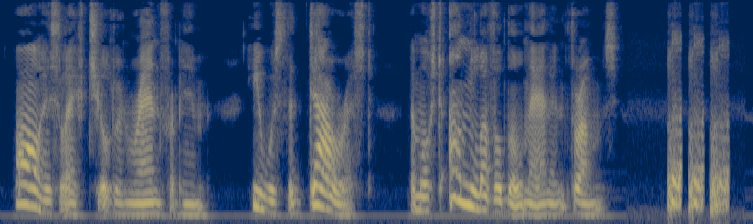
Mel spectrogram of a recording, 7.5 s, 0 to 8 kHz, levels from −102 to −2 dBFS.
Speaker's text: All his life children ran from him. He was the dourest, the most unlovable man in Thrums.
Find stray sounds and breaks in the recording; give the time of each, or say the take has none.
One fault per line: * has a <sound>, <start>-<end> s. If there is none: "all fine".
* has a laugh, 6.7-7.3 s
